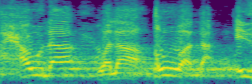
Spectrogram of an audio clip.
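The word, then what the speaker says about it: حول: লা হাওলা, এই হা কিন্তু দুইটা আছে, একটা হচ্ছে হায়া হুত্তি আর একটা হচ্ছে হায়া হাওয়াস। আপনাকে অবশ্যই এই হাটা হায়া হুত্তি যেটা, এটা পড়তে হবে। লা হাওলা ওয়ালা কুওয়াতা, এই যে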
